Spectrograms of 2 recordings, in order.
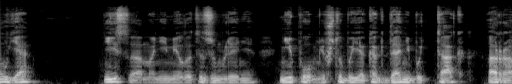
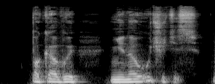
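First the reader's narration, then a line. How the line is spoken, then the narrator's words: Faltering, embarrassed. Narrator (Russian): начал я, запинаясь и заливаясь краской,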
